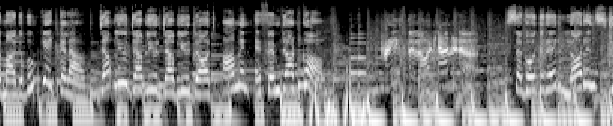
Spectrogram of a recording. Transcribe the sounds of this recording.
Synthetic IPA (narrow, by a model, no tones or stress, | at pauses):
ɐmaːɡɐbumkeːʈ̚kɐlaːmɖɐbljuɖɐbljuɖɐbljuɖɔːʈaːmɐnefemɖɔːʈkɔːmpɾeːst̪ɐlɔːʈkaːnɐɖa̰ːsɐɡoːd̪ɐɾɐɾlɔːɾɐnst͡ʃ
